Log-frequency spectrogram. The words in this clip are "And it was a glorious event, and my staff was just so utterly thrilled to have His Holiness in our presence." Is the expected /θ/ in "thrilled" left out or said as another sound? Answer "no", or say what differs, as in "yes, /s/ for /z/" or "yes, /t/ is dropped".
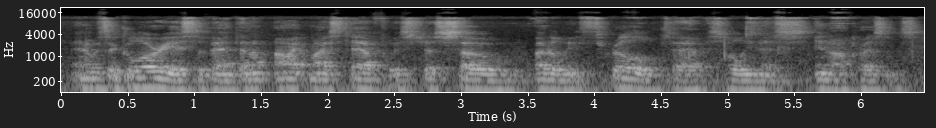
no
